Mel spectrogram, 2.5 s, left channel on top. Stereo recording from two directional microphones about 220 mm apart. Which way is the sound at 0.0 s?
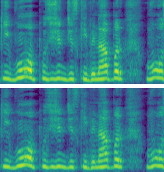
45° left (ahead or behind).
